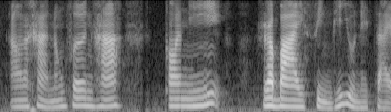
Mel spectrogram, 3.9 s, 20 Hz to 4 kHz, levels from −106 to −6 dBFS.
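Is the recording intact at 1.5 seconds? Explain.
No. At 1.5 seconds the audio sits inside a stretch of repeated packet loss running from 1.12 to 2.24 s. Fifteen separate gaps fall in that span, the longest 30 ms, and each is patched by extending the last received sound, so about 28 percent of the stretch is concealed rather than real. The speech therefore sounds choppy, with brief repeats in place of missing pieces, heard through the call path's G.711 band limit at 4 kHz.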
